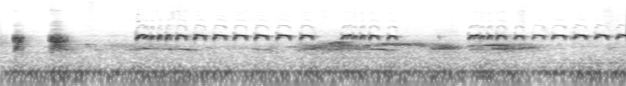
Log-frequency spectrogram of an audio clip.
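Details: Zebra dove giving an unusual call said to be good for luring birds: two low coos, then rapid runs of short, clipped, hooked notes repeated in quick bursts, with softer warbling murmurs beneath and a steady low hum.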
